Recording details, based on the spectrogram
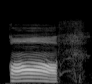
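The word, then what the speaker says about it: قاف: The next one is qaf. Qaf is a lahviya letter pronounced from the tongue and the soft pit.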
